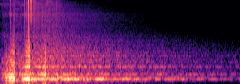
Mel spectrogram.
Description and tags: Distorted Low Siren
Industrial sounding heavily distorted sweep with a big reverb tail
sound-effect, fx, distortion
